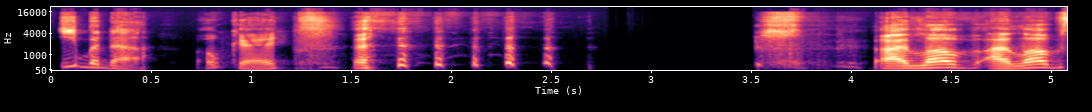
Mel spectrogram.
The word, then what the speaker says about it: EBITDA: It's EBITDA.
